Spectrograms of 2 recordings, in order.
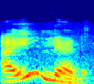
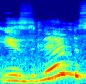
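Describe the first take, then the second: First: No z sound is spoken before the l. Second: A z sound is spoken before the l. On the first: The speaker calls it right. "ଏସ୍ ୱାର୍ଡଟା silent ରହୁଛି" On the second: The speaker calls it wrong. "ଆମେ କେବେ ଇଜଲ୍ୟାଣ୍ଡ ସେଇଟା କହିବା ନାହିଁ"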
